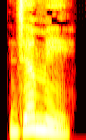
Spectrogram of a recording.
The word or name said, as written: ಝಾಮ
